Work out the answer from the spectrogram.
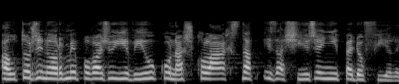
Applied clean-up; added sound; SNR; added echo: none; none; none; none.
